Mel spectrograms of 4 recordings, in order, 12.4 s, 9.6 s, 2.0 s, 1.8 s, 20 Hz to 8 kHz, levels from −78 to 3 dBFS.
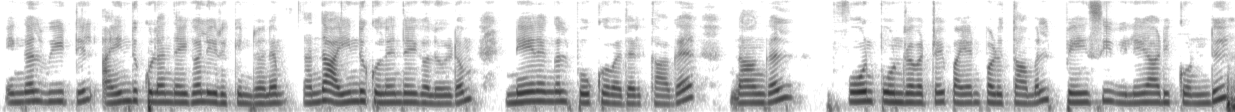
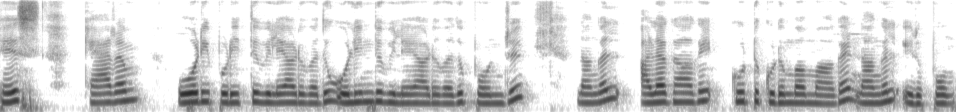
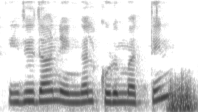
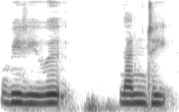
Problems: none marked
